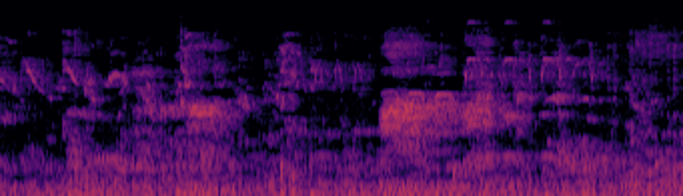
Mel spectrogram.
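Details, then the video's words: Crows cawing: harsh, broad caws, one early and a longer one just past midway, over steady low background rumble and faint chirps from other birds. "crowe birds voice"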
